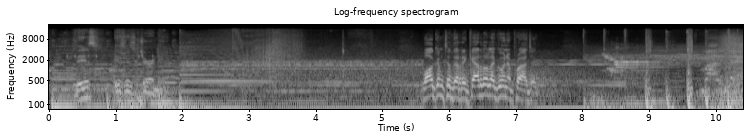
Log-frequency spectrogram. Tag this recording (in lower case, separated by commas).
music, speech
